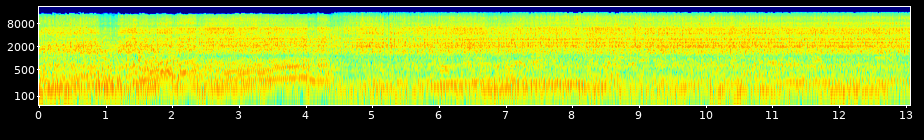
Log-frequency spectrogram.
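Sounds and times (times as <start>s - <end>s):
car engines running hard: 0.0s - 13.0s
engine revving: 0.0s - 13.0s.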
